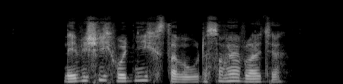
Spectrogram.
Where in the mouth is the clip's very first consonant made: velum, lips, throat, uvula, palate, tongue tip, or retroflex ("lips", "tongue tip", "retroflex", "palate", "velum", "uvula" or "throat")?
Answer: tongue tip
